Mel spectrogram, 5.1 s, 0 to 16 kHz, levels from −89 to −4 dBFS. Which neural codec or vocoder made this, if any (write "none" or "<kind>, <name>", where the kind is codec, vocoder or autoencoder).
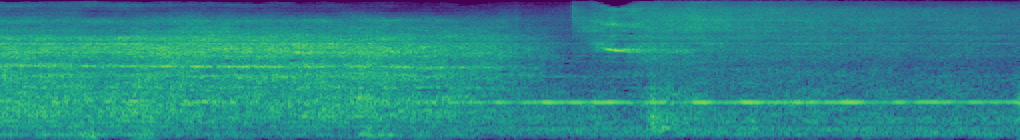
codec, DAC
